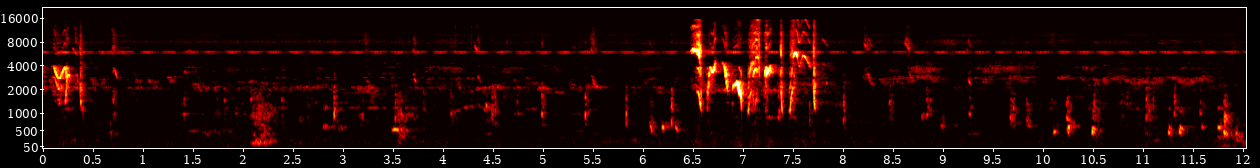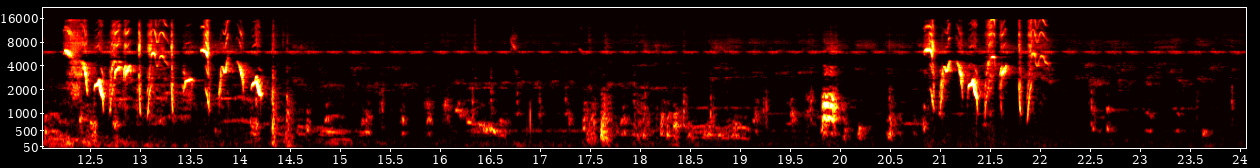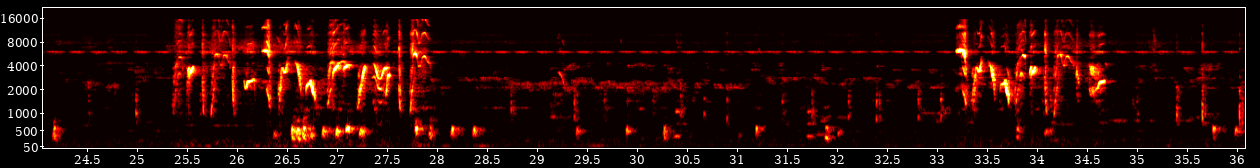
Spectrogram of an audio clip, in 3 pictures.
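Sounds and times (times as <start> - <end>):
songbird chirping and whistling: 6.0 - 8.0, 12.0 - 14.6, 20.8 - 22.2, 25.3 - 30.0, 32.9 - 35.1.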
